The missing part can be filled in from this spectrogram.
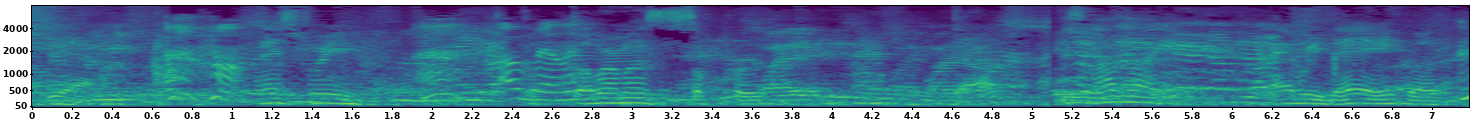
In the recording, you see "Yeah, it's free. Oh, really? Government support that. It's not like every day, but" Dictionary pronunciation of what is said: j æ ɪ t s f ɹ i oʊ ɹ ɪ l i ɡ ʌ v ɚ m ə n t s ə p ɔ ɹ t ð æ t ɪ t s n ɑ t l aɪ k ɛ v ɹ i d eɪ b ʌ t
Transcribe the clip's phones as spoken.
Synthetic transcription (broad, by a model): j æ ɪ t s f ɹ i oʊ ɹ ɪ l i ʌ b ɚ m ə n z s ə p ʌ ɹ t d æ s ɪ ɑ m l aɪ k ɛ v ɹ i d eɪ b ʌ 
